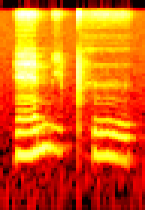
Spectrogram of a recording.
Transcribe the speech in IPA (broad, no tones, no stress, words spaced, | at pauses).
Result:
ɛmi̤ pʰɯ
